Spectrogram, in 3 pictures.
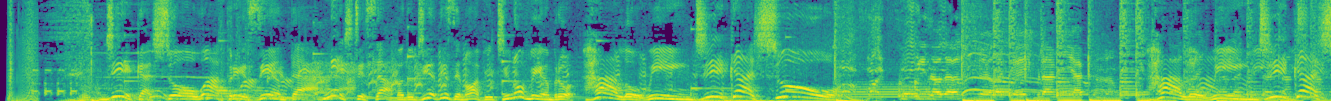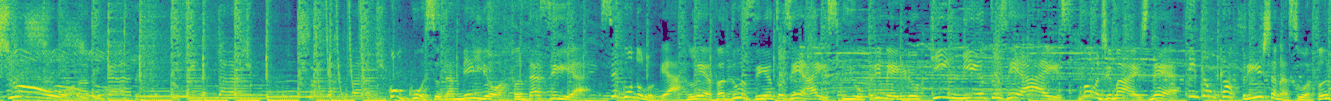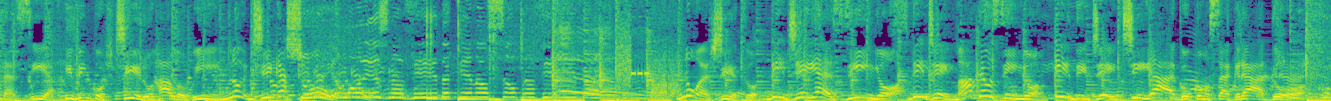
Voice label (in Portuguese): LOCUTOR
